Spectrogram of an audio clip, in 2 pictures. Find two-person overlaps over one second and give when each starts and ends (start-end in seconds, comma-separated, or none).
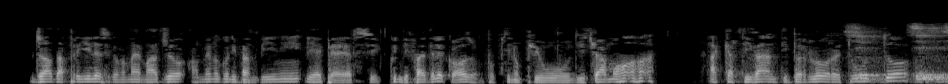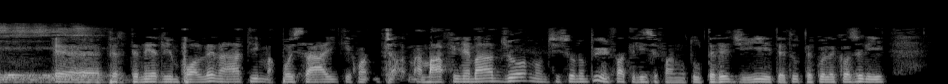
none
